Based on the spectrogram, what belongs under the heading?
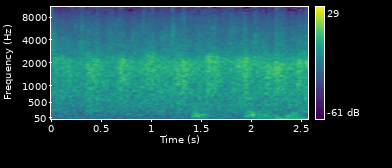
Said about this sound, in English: So, you guys, thank you. I'll give them another big round of applause.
